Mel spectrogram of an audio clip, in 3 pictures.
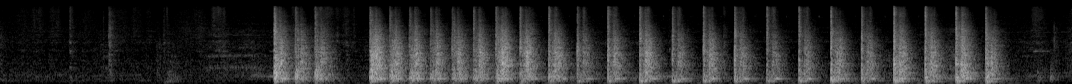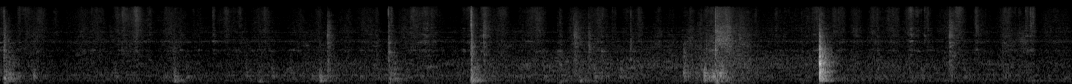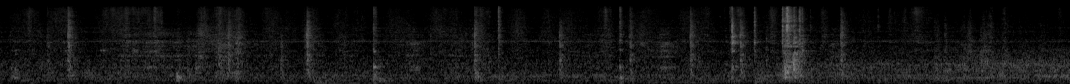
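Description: Wooden rolling pin knocking against the worktop as laminated croissant dough is rolled out: a quick, loud run of knocks, about five a second, from about three seconds in to about ten seconds, then only a few scattered knocks and thumps.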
